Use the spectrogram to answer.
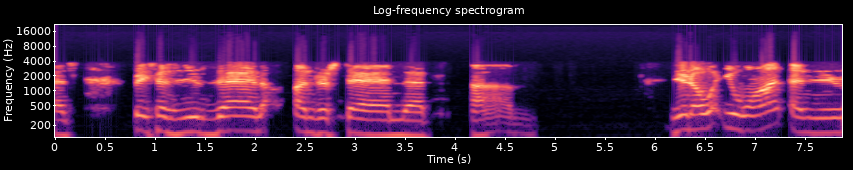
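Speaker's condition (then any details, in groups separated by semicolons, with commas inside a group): Spastic quadriplegic cerebral palsy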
